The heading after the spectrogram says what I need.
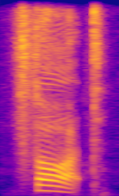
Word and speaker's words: thought: taught taught think thought thought remember that the g is silent in these verbs verbs with three different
